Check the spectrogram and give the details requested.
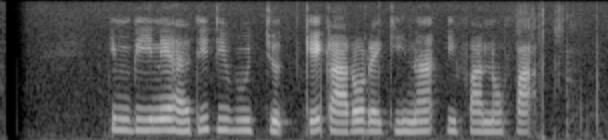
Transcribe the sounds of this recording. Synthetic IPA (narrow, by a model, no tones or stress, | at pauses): ʔimpineɦad̪̥i̤d̪̥i̤wu̥ʒ̥ṳt̪̚kekaɾoɾeɡ̥i̤naifanofaʔ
